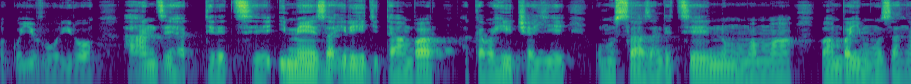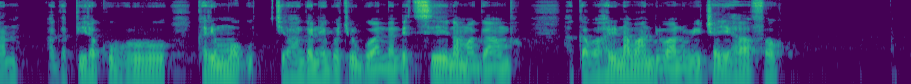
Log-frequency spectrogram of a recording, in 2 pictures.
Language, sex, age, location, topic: Kinyarwanda, male, 25-35, Huye, health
